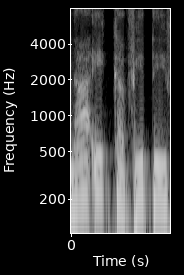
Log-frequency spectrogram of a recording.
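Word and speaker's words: Naic, Cavite: born and raised in naikaviti philippines he has to correct me my own pronunciation n-a-i-c as in nike america i'm not sure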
